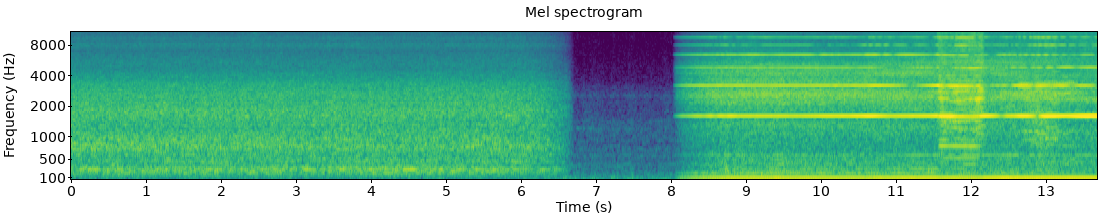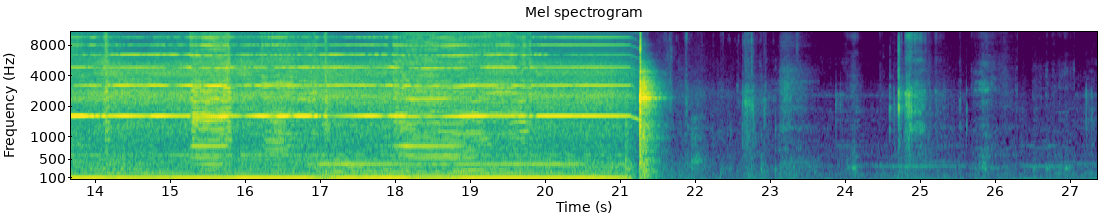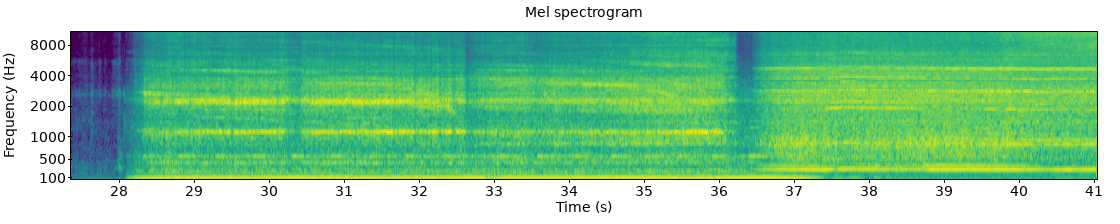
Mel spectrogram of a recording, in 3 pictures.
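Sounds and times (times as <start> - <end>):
table saw whine: 8.1 - 21.3, 28.2 - 41.0
saw blade cutting wood: 28.1 - 41.0.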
